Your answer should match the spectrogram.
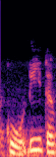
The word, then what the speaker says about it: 鼓励: 这个孤立的孤是一声，而鼓励的鼓是三声。你把孤立和鼓励这两个词的声调搞混了。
